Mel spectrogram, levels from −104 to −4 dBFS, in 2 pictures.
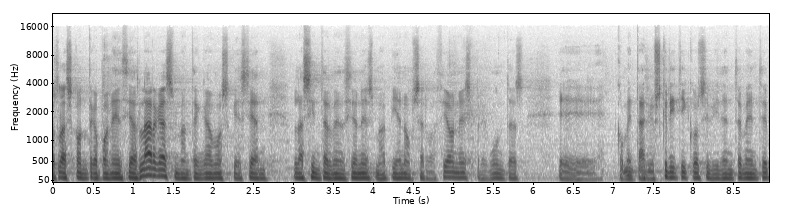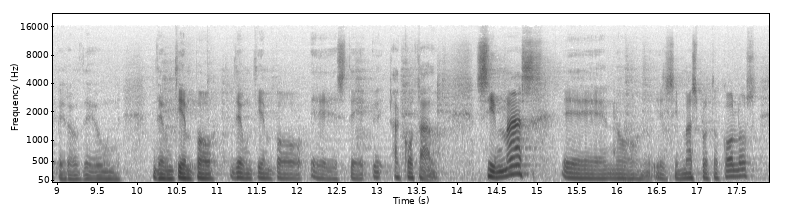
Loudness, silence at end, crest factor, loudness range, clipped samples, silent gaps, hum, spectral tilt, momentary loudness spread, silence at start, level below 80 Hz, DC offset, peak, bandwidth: -36 LUFS; 0 s; 22 dB; 6 LU; under 0.1%; none; none; -5.5 dB/octave; 12 LU; 0 s; -60 dBFS; under 0.1%; -14 dBFS; 15.5 kHz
